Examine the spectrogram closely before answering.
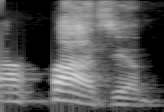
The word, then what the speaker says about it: Aspásia: Gostei muito Eu não conhecia a história da Aspásia, não sei, é assim que se pronuncia Sim, mesmo? Aspásia, Aspásia.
